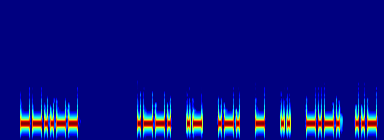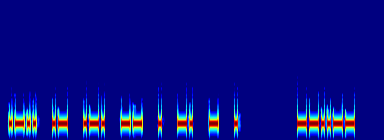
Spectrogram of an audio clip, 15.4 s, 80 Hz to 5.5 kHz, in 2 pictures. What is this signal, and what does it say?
Morse code, heard as a keyed tone, about 20 wpm, spaced as for 15 wpm, 750 Hz. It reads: , PARTICULARMENTE ,
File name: arquivos / texto / texto 25 20ppm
